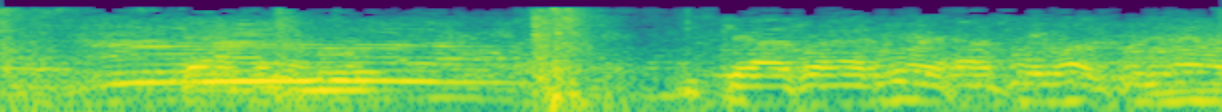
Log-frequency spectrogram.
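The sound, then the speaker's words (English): A large black cow moos loudly as it is sent into the bidding ring at a livestock auction about an hour south of Austin, a long drawn-out low call, followed by a brief noisy burst and murmuring voices of a crowd in the background. “At the Luling Livestock Auction, about an hour south of Austin, a large black cow is sent into the bidding ring.”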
